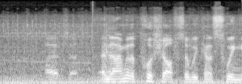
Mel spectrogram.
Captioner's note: motor rumbling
